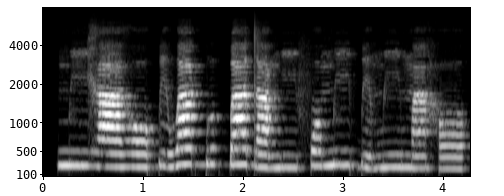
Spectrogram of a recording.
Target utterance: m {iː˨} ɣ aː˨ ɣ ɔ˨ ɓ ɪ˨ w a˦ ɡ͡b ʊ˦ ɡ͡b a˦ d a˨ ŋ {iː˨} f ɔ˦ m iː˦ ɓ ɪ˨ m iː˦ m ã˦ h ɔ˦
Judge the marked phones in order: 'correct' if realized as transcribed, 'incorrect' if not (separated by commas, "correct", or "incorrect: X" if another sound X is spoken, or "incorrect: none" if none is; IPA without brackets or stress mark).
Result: correct, correct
